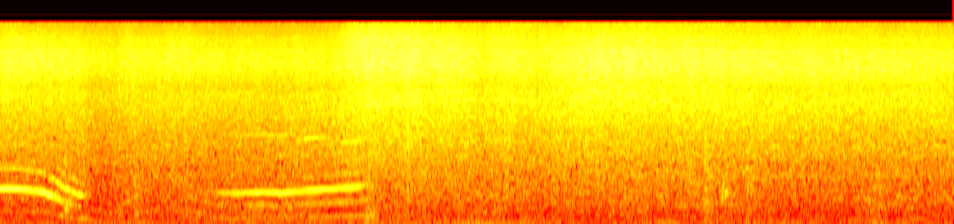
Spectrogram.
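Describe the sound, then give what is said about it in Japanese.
Ingredients and steamed noodles stir-frying in a pan for yakisoba give a steady, fairly loud sizzling hiss that runs unbroken through the whole clip. “もうこれで具材を炒めてそうですね”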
